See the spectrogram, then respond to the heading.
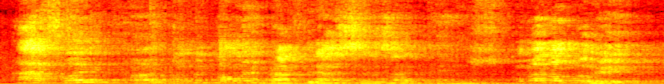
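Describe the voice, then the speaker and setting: A man's voice: high voice, animated, fast talker. A man, preaching a sermon as pastor, emphatic and full of repeated rhetorical questions. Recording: echoey hall, distant mic, faint noise.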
